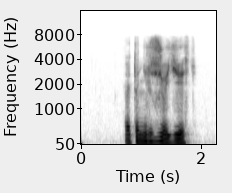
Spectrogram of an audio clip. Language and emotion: Russian, angry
